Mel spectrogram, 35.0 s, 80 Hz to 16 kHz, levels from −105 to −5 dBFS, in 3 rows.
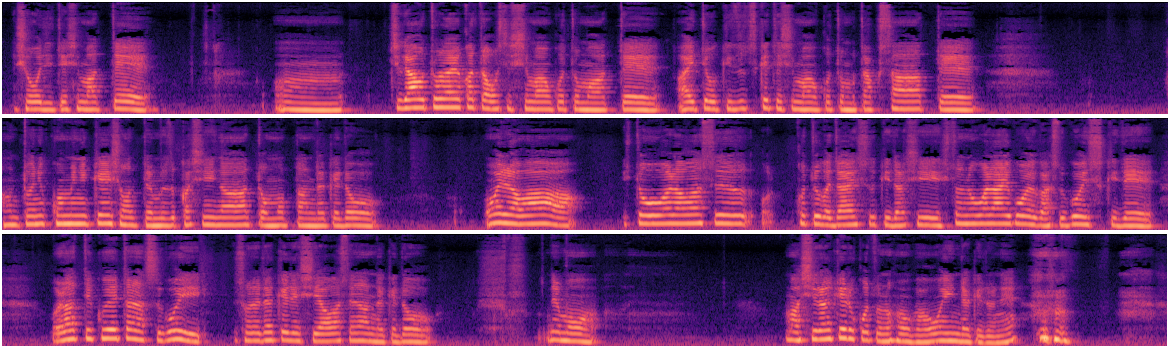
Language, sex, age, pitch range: Japanese, female, 20-39, 180-230 Hz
